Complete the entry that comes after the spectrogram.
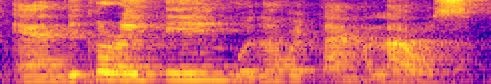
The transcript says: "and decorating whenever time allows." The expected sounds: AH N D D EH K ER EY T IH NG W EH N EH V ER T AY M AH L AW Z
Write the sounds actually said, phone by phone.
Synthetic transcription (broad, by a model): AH N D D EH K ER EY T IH NG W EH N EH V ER T AY M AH L AW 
